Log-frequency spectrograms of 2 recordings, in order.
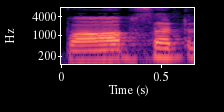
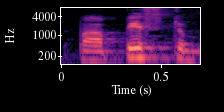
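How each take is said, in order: First: It is split into two parts, ending in satt. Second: It is said as one word, ending in isht. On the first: The speaker calls it wrong. "ਨਹੀਂ ਕਹਿ ਦੇਣਾ ... ਬਿਲਕੁਲ ਹੀ ਅਸ਼ੁੱਧ ਹੈ" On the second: The speaker calls it right. "ਪਾਪਿਸ਼ਟ ਬੋਲਣਾ ਹੈ"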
